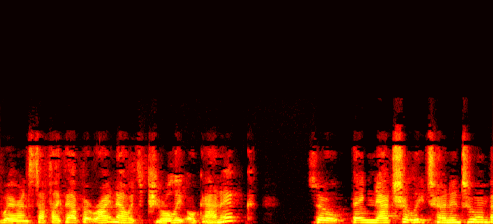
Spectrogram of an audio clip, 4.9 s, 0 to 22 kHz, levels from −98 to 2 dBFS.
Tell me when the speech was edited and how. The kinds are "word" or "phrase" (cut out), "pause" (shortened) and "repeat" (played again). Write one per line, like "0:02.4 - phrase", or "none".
none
